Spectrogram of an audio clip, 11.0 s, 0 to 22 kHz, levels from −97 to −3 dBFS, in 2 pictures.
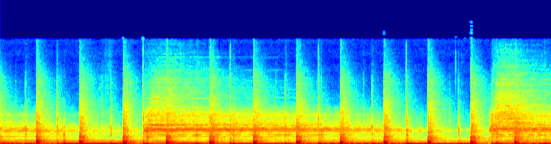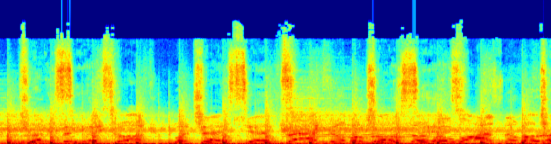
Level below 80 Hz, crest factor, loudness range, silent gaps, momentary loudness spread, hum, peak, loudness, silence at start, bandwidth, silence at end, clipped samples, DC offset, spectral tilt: -20 dBFS; 10 dB; 3 LU; none; 4 LU; none; 0 dBFS; -10 LUFS; 0 s; 18.5 kHz; 0 s; under 0.1%; under 0.1%; -5 dB/octave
